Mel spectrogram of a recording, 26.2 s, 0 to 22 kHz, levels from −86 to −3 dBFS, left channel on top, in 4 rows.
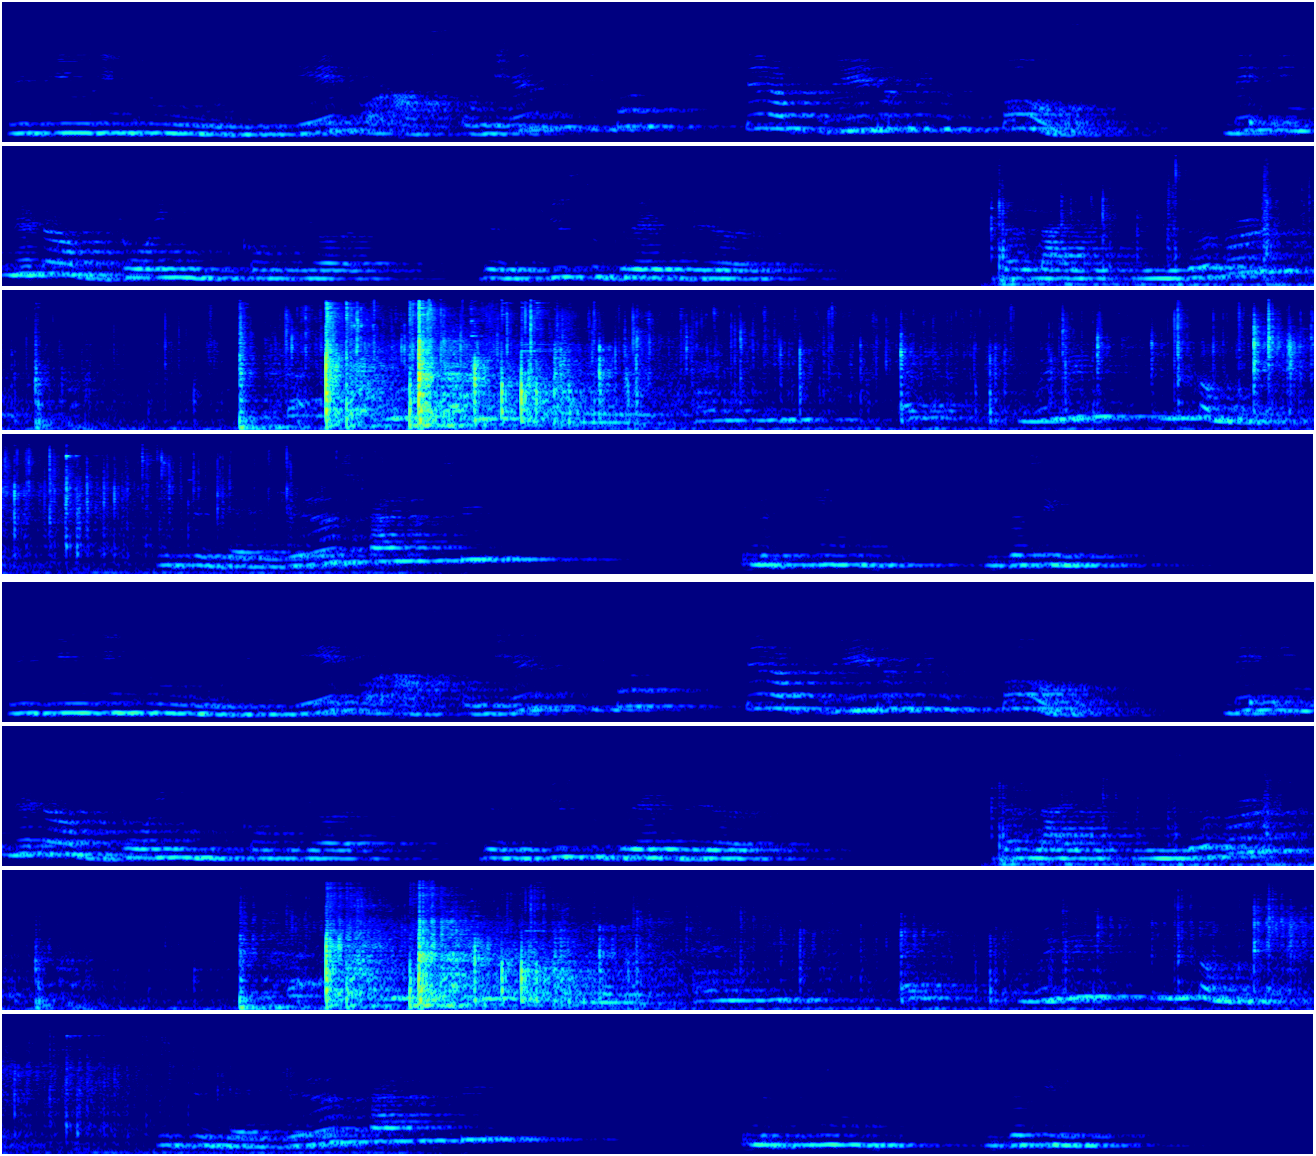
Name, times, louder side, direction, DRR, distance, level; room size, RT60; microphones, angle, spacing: voice 1, 0.0-3.2 3.7-5.4 6.1-8.4 8.9-10.4 11.5-13.0 14.5-17.1 17.6-17.7 18.2-19.6 20.4-22.2 23.4-24.1 24.6-25.1, equal, 20° left, -1 dB, 7.3 m, -59 dB
sound 1, 11.5-21.7, left 5 dB, 85° left, 2.0 m, -49 dB
26.0 x 21.0 x 6.7 m, 1.1 s
head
